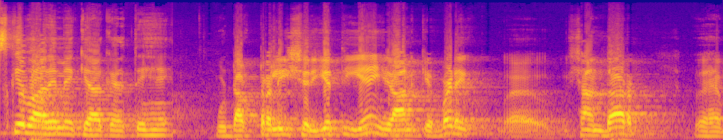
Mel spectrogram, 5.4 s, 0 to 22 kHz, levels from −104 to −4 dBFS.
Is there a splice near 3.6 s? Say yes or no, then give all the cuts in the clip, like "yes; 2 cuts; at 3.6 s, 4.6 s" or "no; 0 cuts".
no; 1 cut; at 1.3 s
